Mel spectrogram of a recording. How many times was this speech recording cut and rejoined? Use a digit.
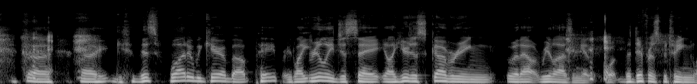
1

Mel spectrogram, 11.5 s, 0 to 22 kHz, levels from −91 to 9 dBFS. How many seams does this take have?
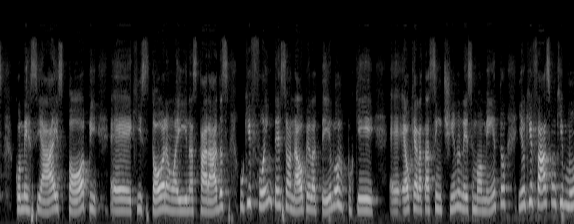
0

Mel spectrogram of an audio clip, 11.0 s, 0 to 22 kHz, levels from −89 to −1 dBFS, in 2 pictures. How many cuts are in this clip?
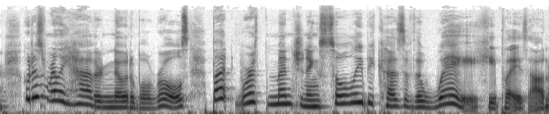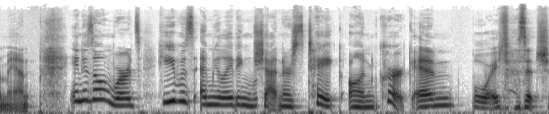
3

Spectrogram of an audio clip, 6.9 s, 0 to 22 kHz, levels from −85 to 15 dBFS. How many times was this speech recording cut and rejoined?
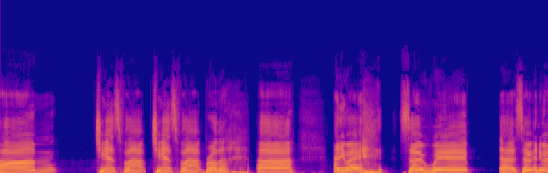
2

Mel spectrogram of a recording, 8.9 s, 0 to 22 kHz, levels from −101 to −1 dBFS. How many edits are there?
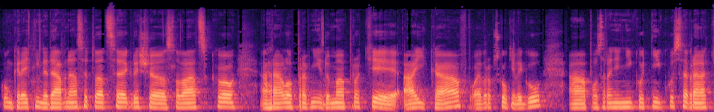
3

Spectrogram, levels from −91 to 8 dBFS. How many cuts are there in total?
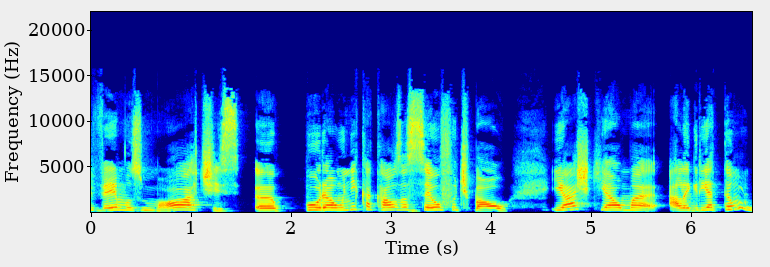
0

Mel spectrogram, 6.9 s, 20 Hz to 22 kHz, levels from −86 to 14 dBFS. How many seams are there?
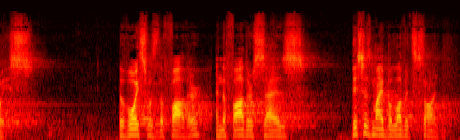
1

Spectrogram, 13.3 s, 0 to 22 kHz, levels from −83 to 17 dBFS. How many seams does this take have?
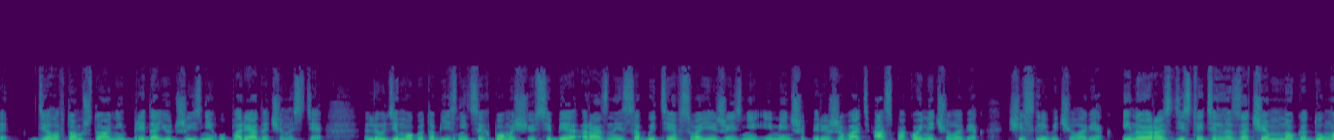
1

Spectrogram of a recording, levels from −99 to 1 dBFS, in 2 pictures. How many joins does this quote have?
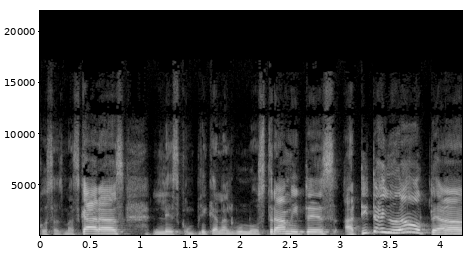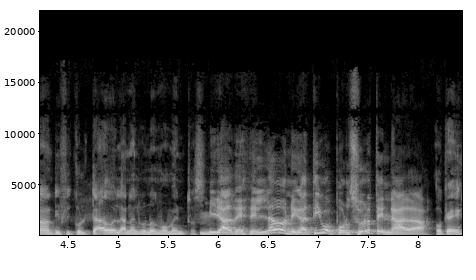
1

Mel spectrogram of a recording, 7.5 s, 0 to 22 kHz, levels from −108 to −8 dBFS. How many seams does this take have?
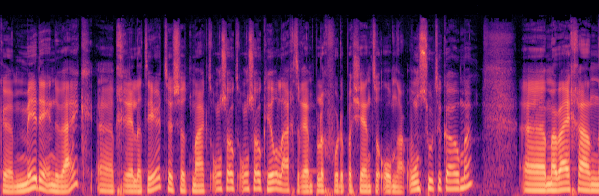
2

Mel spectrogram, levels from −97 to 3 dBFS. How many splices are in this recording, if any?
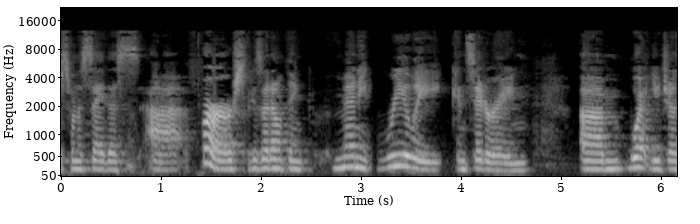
1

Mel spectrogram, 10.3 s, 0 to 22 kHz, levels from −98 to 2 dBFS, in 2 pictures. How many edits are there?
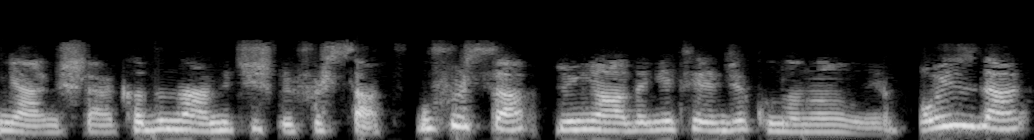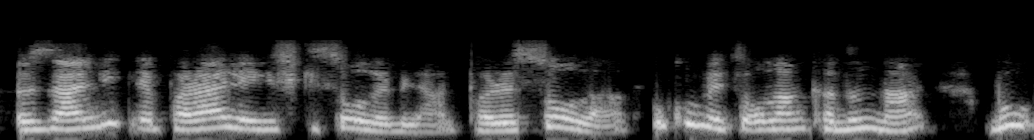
3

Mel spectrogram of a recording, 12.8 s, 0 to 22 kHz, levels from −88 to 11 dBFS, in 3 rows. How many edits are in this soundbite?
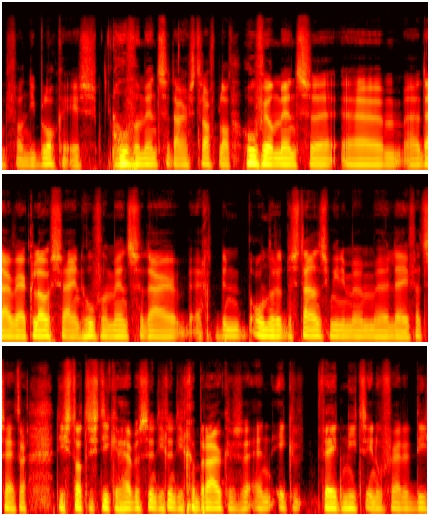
4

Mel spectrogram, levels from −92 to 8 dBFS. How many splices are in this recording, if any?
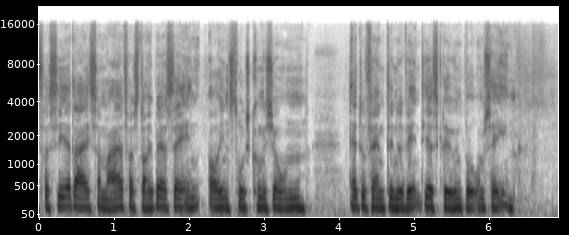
0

